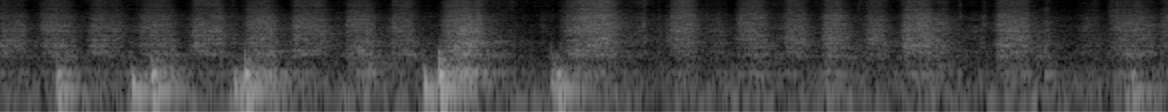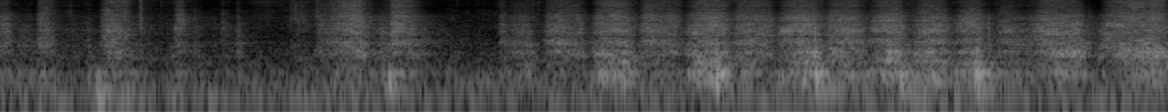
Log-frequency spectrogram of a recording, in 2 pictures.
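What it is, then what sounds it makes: Wooden crate being sanded. The side slats and lower boards of a large hollow wooden crate box stand are rubbed and sanded with a folded cloth or sandpaper held in the fingers, while the other hand braces the top. Quick, uneven scratchy strokes come about three per second, giving a bright, gritty rasp. The hollow box adds a short, low, woody knock to many of the strokes.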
